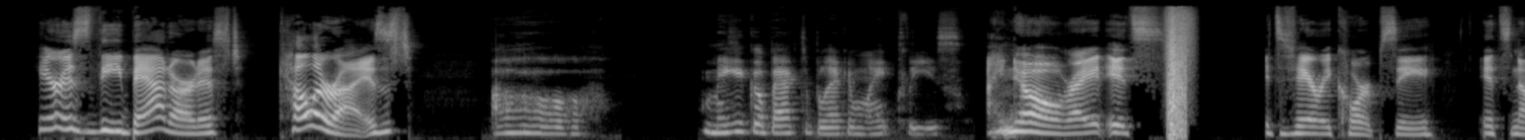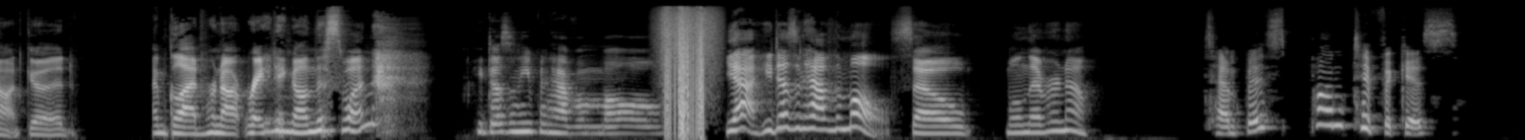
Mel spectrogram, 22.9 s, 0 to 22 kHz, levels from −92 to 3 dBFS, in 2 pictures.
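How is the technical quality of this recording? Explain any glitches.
The recording has two wireless microphone noise hits. The first runs from 8.69 to 8.99 s, right after "please I know right" and before "it's very corpsey". The second runs from 16.30 to 16.88 s, just after "doesn't even have a". Each time the FM radio link fades as reflections cancel, so receiver noise swells into a hissing swish of static. Unlike a digital dropout, the sound is buried under rising noise rather than cut to silence.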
